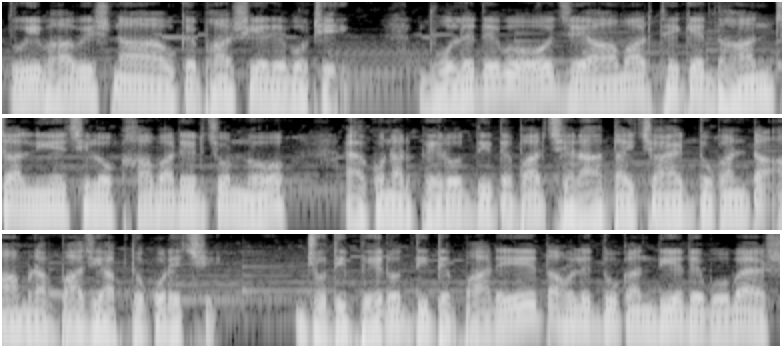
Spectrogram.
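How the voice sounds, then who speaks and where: A man's voice: lowish voice, steady tone, moderate pace, darkish tone, soft background music, lightly acted. A man playing a scheming, domineering older village landlord in a cartoon, with a commanding, condescending manner. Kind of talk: Bengali cartoon voice acting.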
